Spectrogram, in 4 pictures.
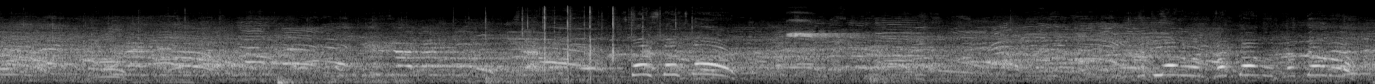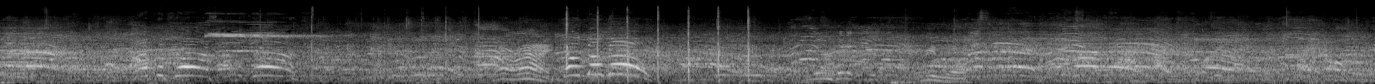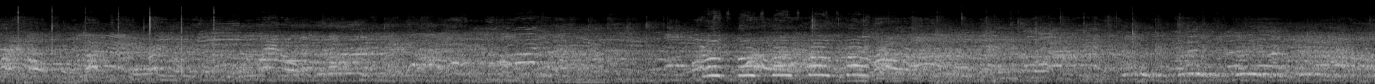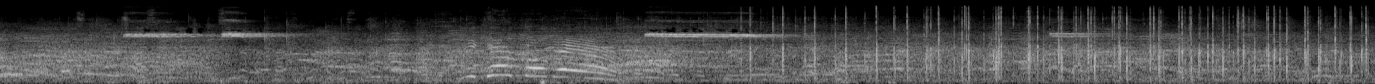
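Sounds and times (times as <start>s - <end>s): spectators shouting and cheering: 0.0s - 55.0s
people clapping: 5.0s - 7.2s, 16.6s - 21.4s, 27.5s - 29.8s, 37.3s - 40.0s, 48.3s - 55.0s
high whistle blasts: 7.8s - 8.6s, 15.8s - 17.1s, 42.5s - 44.2s, 47.6s - 49.1s.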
